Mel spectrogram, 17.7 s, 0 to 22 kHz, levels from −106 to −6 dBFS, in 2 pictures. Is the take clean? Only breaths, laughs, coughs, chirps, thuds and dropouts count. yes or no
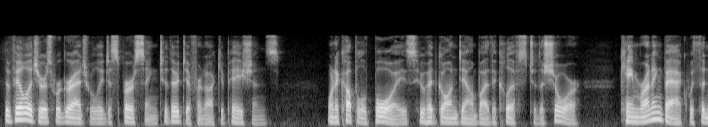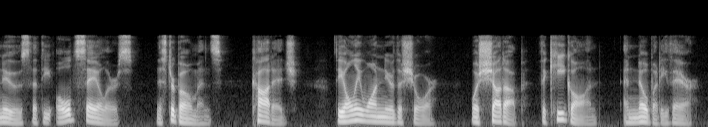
yes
